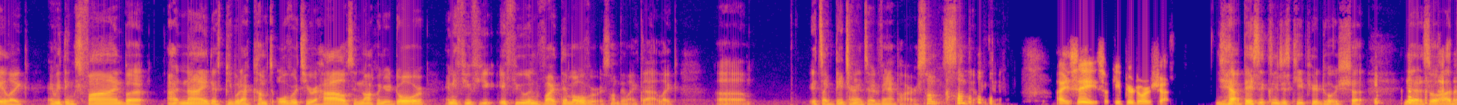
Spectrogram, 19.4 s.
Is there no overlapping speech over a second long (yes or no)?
yes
